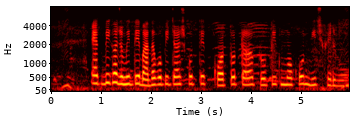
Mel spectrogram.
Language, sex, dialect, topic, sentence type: Bengali, female, Rajbangshi, agriculture, question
